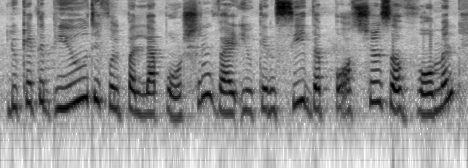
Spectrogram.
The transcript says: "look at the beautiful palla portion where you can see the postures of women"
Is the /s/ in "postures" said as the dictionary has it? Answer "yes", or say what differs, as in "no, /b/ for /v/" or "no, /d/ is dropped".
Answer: yes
